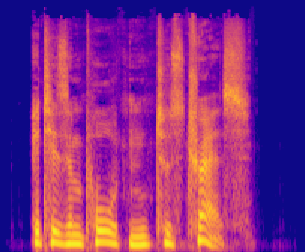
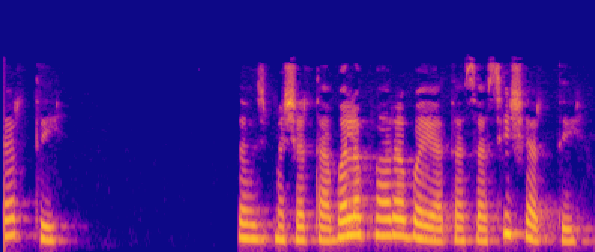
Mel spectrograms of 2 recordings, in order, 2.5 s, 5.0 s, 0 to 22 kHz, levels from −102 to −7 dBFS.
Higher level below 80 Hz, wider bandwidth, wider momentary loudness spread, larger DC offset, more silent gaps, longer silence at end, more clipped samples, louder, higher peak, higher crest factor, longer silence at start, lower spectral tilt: first, -54 dBFS vs -70 dBFS; first, 17.5 kHz vs 8.2 kHz; second, 6 LU vs 9 LU; neither; neither; first, 0.45 s vs 0.05 s; neither; first, -16 LUFS vs -24 LUFS; first, 0 dBFS vs -6 dBFS; about the same, 16 dB vs 18 dB; first, 0.25 s vs 0.05 s; about the same, -5.5 dB/octave vs -5 dB/octave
